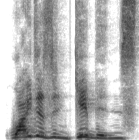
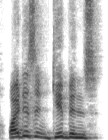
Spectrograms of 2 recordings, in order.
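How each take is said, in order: First: It is said in a put-on Lrrr voice. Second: It is said in his normal voice.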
